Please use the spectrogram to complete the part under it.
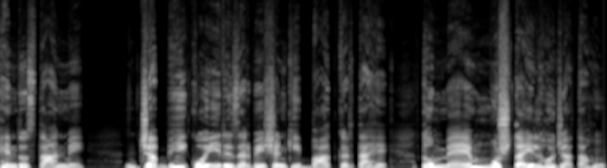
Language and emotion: Urdu, angry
